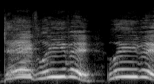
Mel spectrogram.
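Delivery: high-pitched, loud mock plea; squealed-up "leave it" impression; imitated pleading shout. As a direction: act out a mate calling him off. Retold companions holding older man back.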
